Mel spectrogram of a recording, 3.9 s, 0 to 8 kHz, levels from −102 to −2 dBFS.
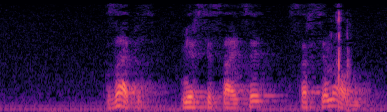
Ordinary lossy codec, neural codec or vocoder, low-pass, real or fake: MP3, 32 kbps; none; 7.2 kHz; real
